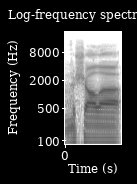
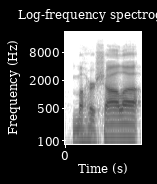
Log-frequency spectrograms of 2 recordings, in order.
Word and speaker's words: Mahershala: Mashallah, I always say his name wrong. Mahershala Ali. Mahershala Ali. Mahershala. Yes. God damn.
